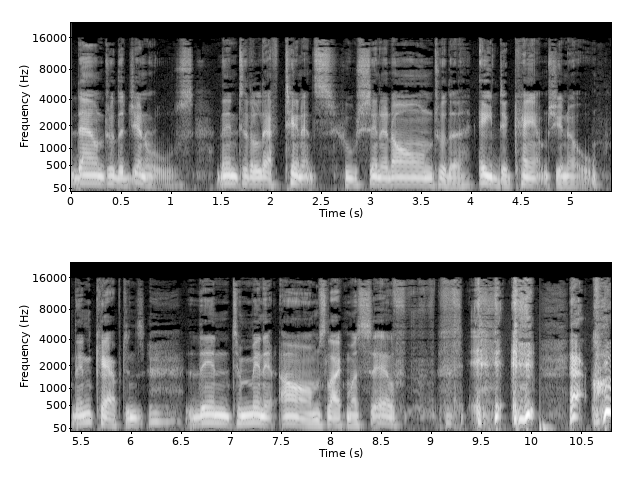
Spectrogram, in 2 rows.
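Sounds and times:
speech: 0.0 - 10.7
harsh throaty coughs: 9.3 - 10.7.

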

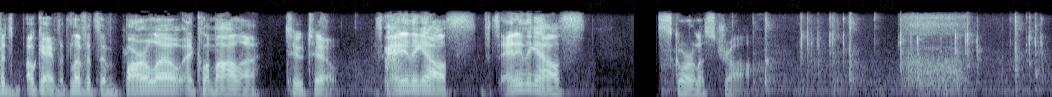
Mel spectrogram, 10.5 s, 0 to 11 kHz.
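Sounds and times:
speech: 0.0 - 5.9, 6.6 - 7.8
typing on a computer keyboard: 7.6 - 10.5.

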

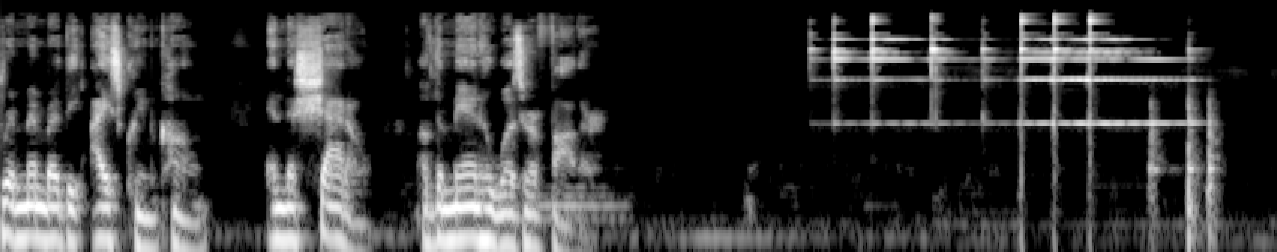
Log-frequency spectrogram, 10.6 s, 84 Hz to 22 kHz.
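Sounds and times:
speech: 0.0 - 5.1
bell ringing: 6.7 - 10.2.

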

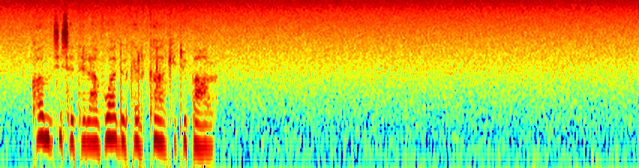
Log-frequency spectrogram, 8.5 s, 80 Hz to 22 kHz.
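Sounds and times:
white noise from a loudspeaker: 0.4 - 3.0
speech: 0.5 - 3.0.

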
